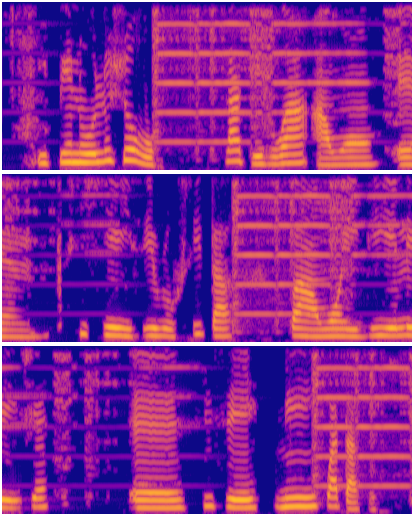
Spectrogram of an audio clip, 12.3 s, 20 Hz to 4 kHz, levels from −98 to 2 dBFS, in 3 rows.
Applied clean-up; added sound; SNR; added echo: classical method spectral subtraction.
